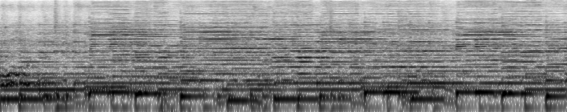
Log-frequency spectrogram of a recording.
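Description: Harmonica playing a melody over steadily strummed acoustic guitar: the folk-style instrumental break between sung verses of a karaoke backing track.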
